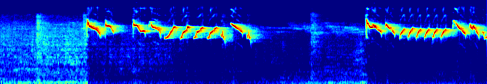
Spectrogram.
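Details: High-pitched Oriental white-eye witwit phrases used as masteran training material for other birds: two bursts of fast repeated slurred whistles separated by a short gap, each phrase tumbling downward in quick steps.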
